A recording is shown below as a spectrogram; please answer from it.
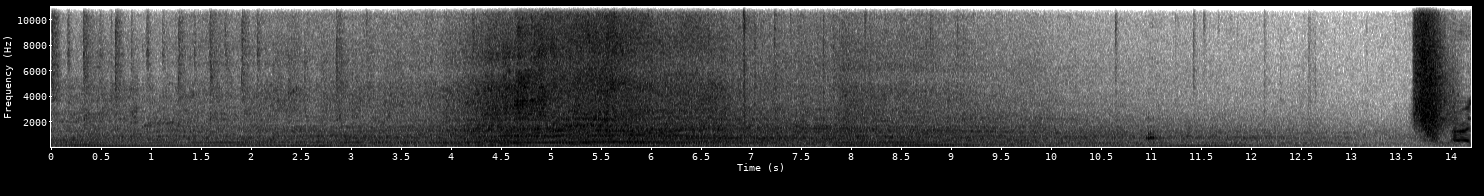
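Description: Supercharged air-cooled flat-six of a 1995 Porsche 911 (993) pulling under acceleration. Its pitch rises to a peak about five seconds in, then falls away gradually as it eases off.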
